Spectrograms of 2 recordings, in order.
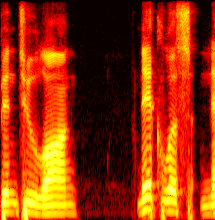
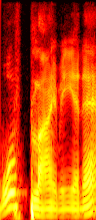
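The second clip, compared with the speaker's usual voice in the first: hammy, slight put-on English accent; 4 semitones lower than usual. Joking about fish and chips in England, put-on English accent. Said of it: "my, uh, little English, uh, accent there".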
